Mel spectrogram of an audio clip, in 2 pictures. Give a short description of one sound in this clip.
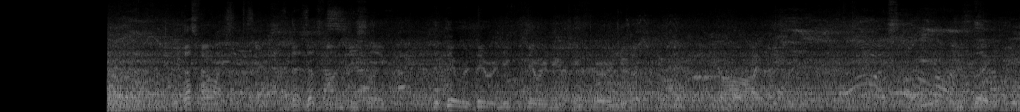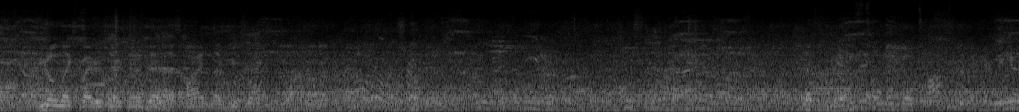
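A crowd of people chatters all around in a large, busy hall.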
